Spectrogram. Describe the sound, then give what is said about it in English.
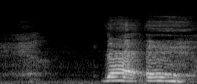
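A voiced yawn: a breathy, tonal groan in two connected parts that trails off with a falling pitch at the end, following a quiet pause. “I just got hit with a random yawn”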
